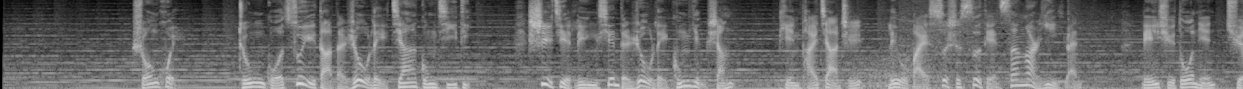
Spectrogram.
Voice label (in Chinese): 宣传片 企业 稳重, 男; 双汇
